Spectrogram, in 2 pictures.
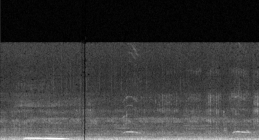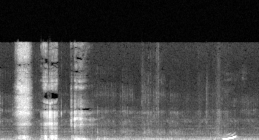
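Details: Kittens on their first walk about: a low falling mew opens, then two brief chirps and bursts of rustling or handling noise, ending with a quick upward-sweeping cry, over a steady hum.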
